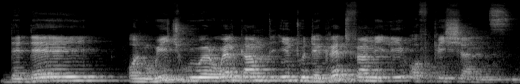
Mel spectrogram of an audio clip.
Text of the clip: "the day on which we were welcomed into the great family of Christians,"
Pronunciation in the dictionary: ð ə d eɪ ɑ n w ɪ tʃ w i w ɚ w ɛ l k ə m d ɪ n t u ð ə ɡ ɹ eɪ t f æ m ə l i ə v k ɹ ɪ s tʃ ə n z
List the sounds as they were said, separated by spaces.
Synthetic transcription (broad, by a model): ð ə d eɪ ɑ n w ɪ tʃ w i w ɚ w ɛ l k ə m d ɪ n t u ð ə ɡ ɹ eɪ t f æ m ə l i ə v k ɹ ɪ s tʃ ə n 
